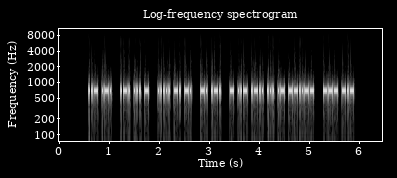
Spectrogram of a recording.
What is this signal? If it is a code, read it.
Morse code, heard as a keyed tone, about 42 wpm, 700 Hz. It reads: UR RST 5NN NR TULSA, OK
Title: Practice QSO - Exchange 1 - Beginning - 45wpm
